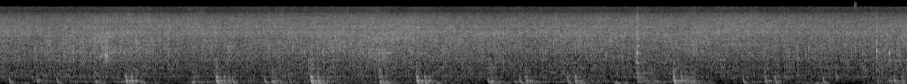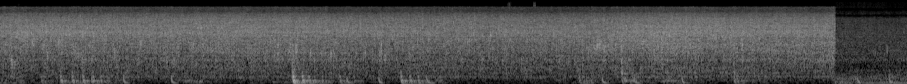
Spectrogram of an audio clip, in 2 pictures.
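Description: Chicken pieces for sesame chicken deep frying in hot oil in a pot on a stovetop, a steady dense sizzle and crackle running throughout, ending abruptly near the close.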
